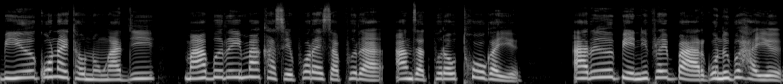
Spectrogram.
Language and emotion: Bodo, disgusted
